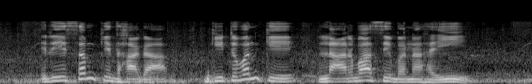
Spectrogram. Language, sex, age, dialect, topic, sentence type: Magahi, male, 31-35, Central/Standard, agriculture, statement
